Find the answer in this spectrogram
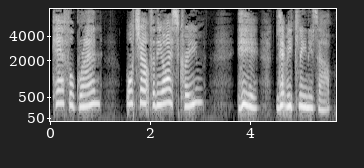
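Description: A caring granddaughter from a storybook, put on by a woman narrator. She speaks in a high, lifted voice with lots of movement. Her manner is reassuring and explanatory, recorded close and dry. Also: animated, slow pace, dark tone, dry recording, exaggerated voice. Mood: fussing, careful.

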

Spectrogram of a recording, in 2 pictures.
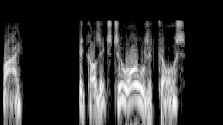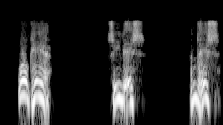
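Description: Man doing a ship's engineer, high, strained, exasperated, husky, lively pitch. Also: drawn-out words, long pauses, dry recording, studio quality, exaggerated voice. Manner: exasperated, complaining. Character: tired, frightened male ship's engineer.

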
